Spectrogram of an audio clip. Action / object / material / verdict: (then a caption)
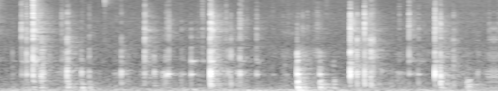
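tap / plastic jar filled with powder / plastic / none. A medium plastic supplement jar with a clear plastic lid and a label, filled with powder, is held and turned while long pink nails tap and scratch it. Quick, dry plastic clicks and taps with a hollow midrange tone mix with bright scratchy crinkling. Each sound dies away almost at once.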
